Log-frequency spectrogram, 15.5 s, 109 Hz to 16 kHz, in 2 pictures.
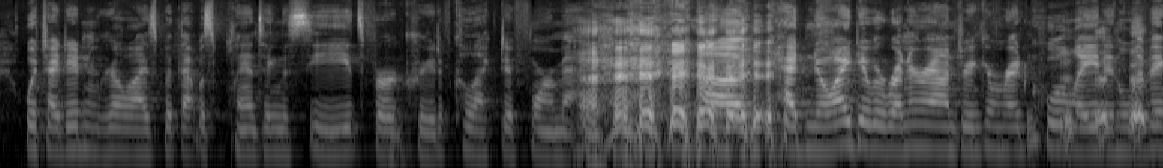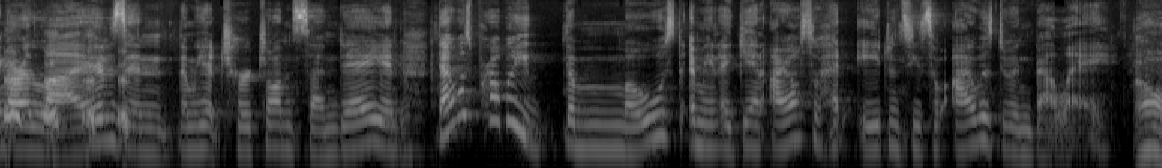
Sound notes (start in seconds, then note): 3.8 laughs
